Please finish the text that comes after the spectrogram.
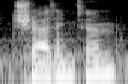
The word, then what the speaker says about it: Chazington: It's spelled uh C H A Z I N G T O N. Chazzington.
